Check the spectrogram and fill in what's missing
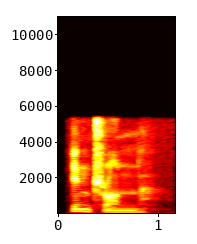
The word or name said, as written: intron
